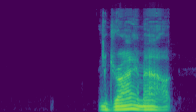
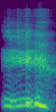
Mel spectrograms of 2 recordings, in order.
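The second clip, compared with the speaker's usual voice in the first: high giggle; 12 semitones higher than usual. Real, not acted. Laughing in alien voice.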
